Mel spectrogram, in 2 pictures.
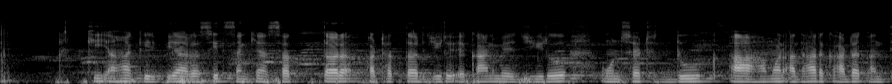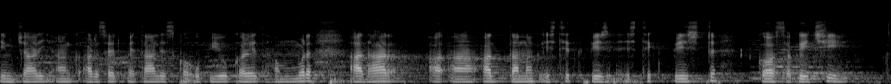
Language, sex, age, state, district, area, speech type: Maithili, male, 30-45, Bihar, Madhubani, rural, read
